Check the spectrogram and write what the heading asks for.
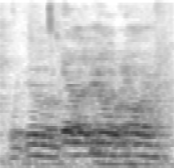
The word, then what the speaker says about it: Illinois: I talked to a girl from Illinois, around Chicago area. The S is silent. And the S is silent. FYI. Illinois.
